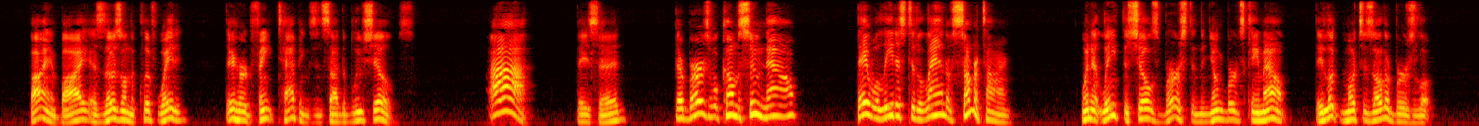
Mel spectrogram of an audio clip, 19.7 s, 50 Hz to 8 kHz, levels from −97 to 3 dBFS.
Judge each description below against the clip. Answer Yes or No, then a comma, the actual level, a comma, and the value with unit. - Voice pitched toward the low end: No, medium, 155 Hz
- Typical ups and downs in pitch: No, wide, 5.9 semitones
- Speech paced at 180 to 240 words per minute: No, average, 165 wpm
